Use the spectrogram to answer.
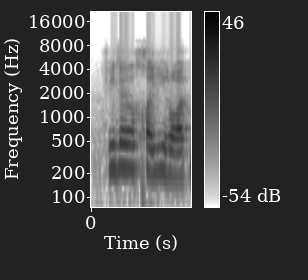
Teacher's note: فی الخیرات، اگر آپ نے یہاں پہ وقف کیا ہے تو تا پر ہمس ہو جائے گی، فی الخیرات نہیں کہنا، فی لام کو سٹاپ کرنا ہے، خا کو پر پڑھتے ہوئے آگے یا لین ادا کرنی ہے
